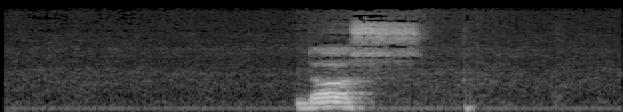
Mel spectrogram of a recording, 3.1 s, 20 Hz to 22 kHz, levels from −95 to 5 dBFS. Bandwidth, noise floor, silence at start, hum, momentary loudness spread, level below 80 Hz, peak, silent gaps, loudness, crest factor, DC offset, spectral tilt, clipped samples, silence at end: 16.5 kHz; -56 dBFS; 1.5 s; none; 25 LU; -68 dBFS; -8 dBFS; none; -23 LUFS; 22 dB; under 0.1%; -3.5 dB/octave; under 0.1%; 0.75 s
